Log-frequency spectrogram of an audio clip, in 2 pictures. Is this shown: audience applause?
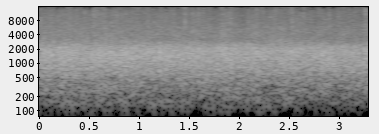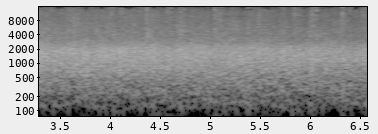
yes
